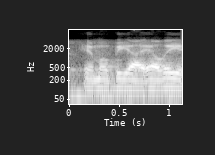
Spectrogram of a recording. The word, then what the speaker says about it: mobile: look at the word m-o-b-i-l-e and you think of mobile but mobile is how this is pronounced just like alabama mobile alabama but a mobile is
